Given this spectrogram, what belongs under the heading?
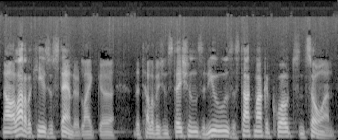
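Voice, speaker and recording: A man's voice: medium pitch, animated, fast talker, no room sound, natural voice. An actor playing a wisecracking, put-upon repairman in 1950s radio drama, with a wry, colloquial delivery. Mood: salesmanlike. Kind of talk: 1950s radio drama acting, first-person narration and dialogue. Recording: dull vintage radio recording.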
